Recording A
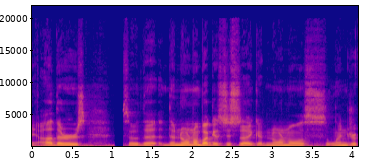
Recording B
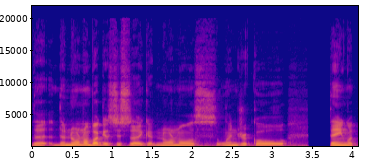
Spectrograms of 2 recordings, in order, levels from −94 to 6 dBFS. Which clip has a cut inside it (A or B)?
A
